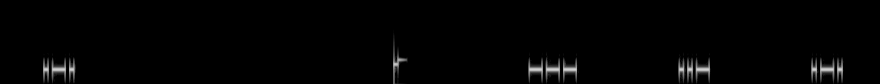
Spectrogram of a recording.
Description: Morse code, heard as a keyed tone, about 28 wpm, spaced as for 8 wpm, 690 Hz. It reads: R OUR
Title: 8x Character Spacing - Top 500 Words - 28wpm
